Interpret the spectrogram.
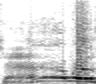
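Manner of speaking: high, loud Irish lilt; Irish leprechaun. Retold or imitated. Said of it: "says the leprechaun".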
